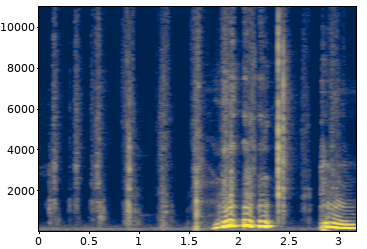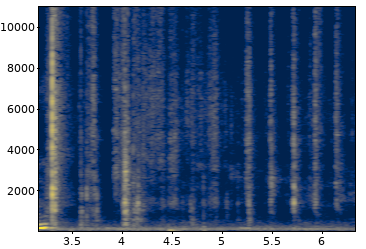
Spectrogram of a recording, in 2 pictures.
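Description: Foam ink-blending tool dabbed and rubbed along paper edges to distress them, a scattered run of light clicks and scuffs over a low steady hum. Two brief vocal sounds from the crafter come about two and three seconds in and are the loudest things heard.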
